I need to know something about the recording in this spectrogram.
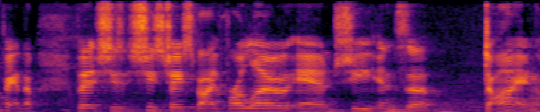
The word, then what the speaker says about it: Frollo: I can never say his name. I keep on right. saying Frodo, but that's wrong. Yeah, sorry. Wrong fandom. Yeah, wrong fandom. But she's chased by Frollo, and she ends up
